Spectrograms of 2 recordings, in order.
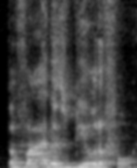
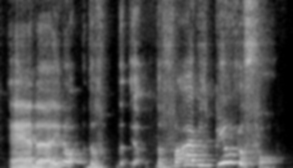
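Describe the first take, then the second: First: Said in the usual way. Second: High, sing-song and dreamy. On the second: Real, not acted. Describing the blissful day, in a dreamy high lilt. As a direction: float it up like bliss.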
